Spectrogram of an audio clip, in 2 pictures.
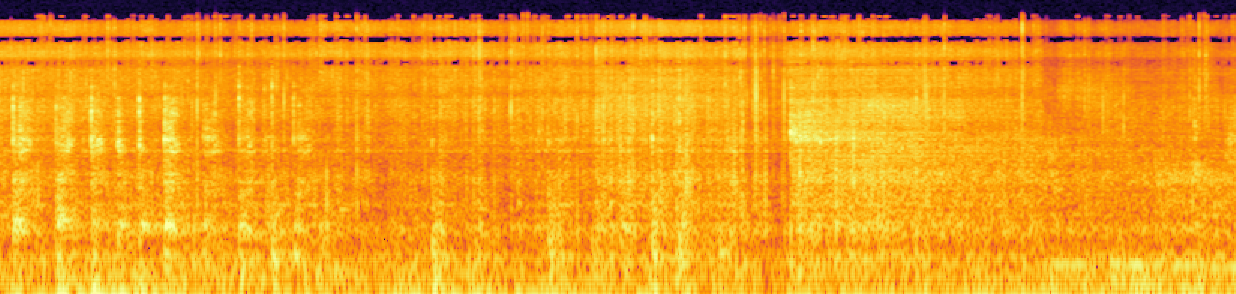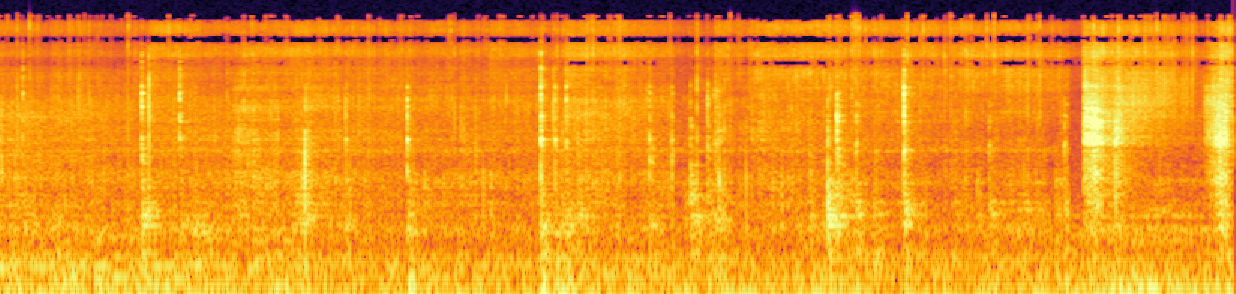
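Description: Beaten egg sizzling in a rectangular tamagoyaki pan as it is stirred and rolled into an omelette, the sizzle loudest in the first half. Occasional light taps of the utensils against the pan.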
